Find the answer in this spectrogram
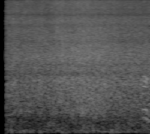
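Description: Small waves washing in on the Georgian Bay shore, a steady wash, with wind rumbling on the microphone.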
